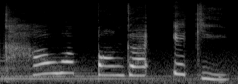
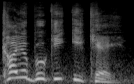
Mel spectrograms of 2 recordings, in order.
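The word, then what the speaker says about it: Kayabuki Ikkei: By Kawabunga Icky. Yoimiya, this is a really strange name. Who's this Kawabunga? It's pronounced Kayabuki Ike.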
